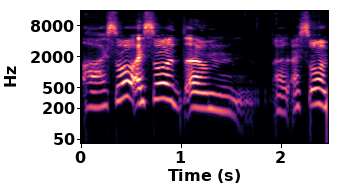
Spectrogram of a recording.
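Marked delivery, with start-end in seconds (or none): none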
